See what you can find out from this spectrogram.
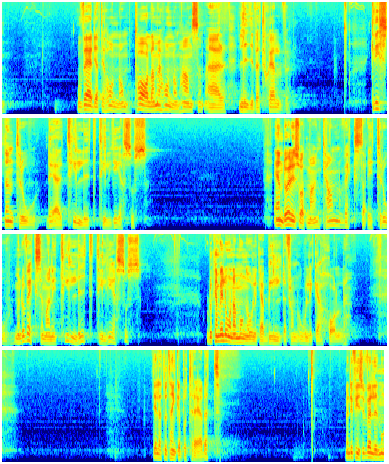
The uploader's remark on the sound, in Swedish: Inspelning från Immanuelskyrkan Skövde.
